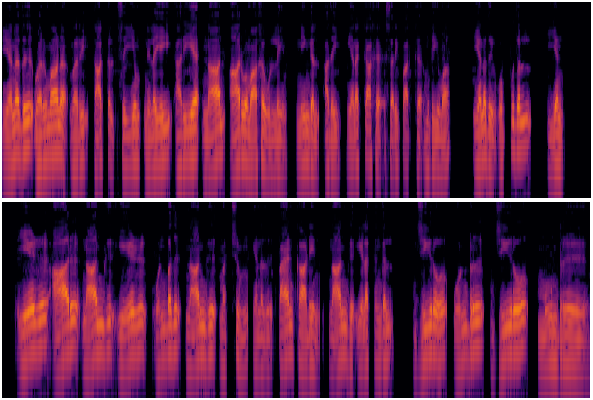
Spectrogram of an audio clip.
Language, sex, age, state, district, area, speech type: Tamil, male, 30-45, Tamil Nadu, Salem, rural, read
